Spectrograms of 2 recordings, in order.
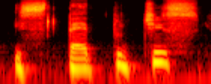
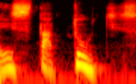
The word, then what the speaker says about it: statutes: com a pronúncia correta, statutes, ou você fala com o aportuguesamento da palavra, estatutes.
